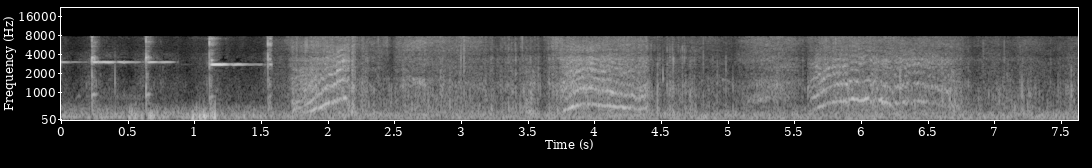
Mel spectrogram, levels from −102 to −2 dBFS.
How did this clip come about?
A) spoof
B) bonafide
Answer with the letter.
A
